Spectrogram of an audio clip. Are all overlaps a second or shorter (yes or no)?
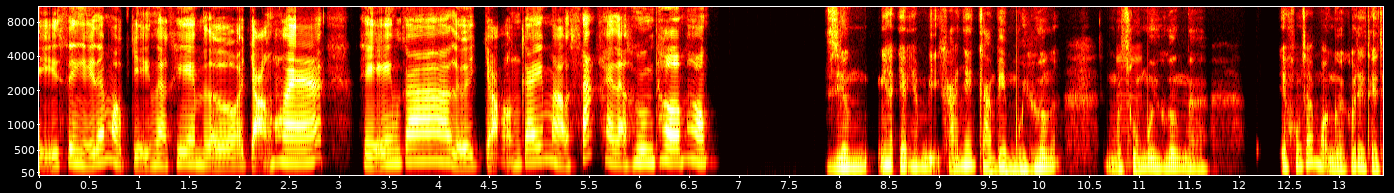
yes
